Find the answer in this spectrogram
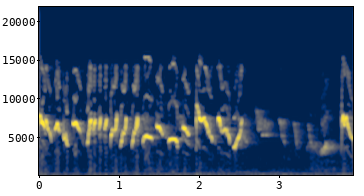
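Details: Oriental white-eye in full song: a rapid, loud twittering stream of sharp high notes, some looping and slurred, that fades into softer, sparser chirps before a final bright burst.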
